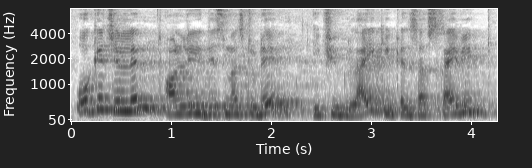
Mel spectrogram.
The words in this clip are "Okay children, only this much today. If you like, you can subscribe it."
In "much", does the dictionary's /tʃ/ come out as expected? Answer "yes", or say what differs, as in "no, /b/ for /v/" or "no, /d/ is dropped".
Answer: no, /s/ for /tʃ/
